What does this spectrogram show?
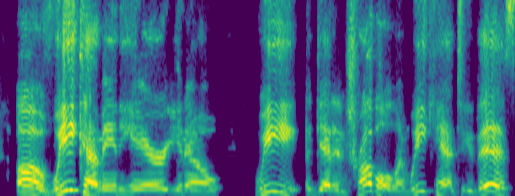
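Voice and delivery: acted, taunting, slow, loud, drawn-out holler. Recounting what a men's player yelled near her, retelling someone yelling out. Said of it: "starts yelling out".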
